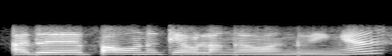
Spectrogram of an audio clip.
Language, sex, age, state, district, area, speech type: Tamil, female, 18-30, Tamil Nadu, Erode, rural, conversation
